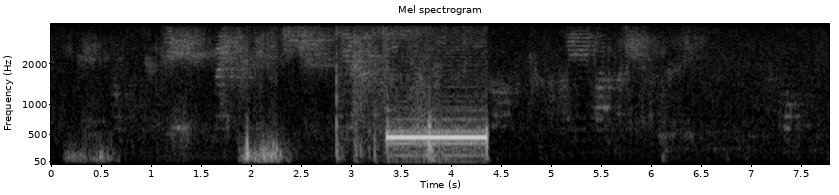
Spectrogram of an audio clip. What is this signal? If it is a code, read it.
Ringback tone (China, 450 Hz).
